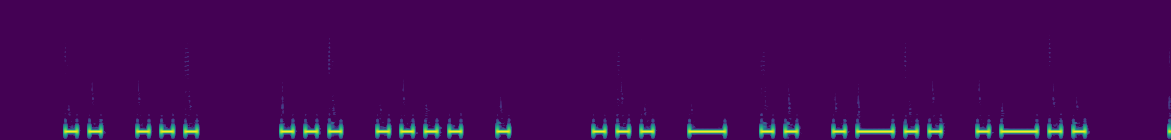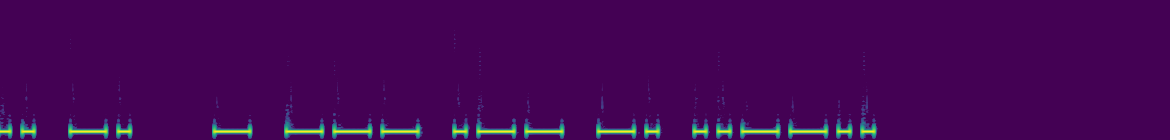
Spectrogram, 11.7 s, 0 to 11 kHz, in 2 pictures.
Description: Morse code, heard as a keyed tone, about 20 wpm, 700 Hz. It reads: IS SHE STILL IN TOWN?
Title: Sentences from Top 1000 Words - Review Part 2 - 20wpm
